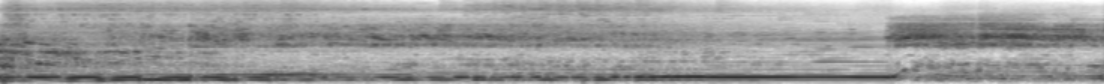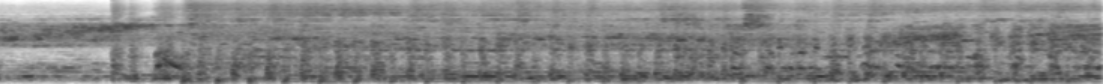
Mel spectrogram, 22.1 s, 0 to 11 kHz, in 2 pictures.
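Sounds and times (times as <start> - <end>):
electric guitar chords: 0.0 - 22.0
punk rock band playing: 0.0 - 22.0
drum kit crashing: 12.2 - 22.0.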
